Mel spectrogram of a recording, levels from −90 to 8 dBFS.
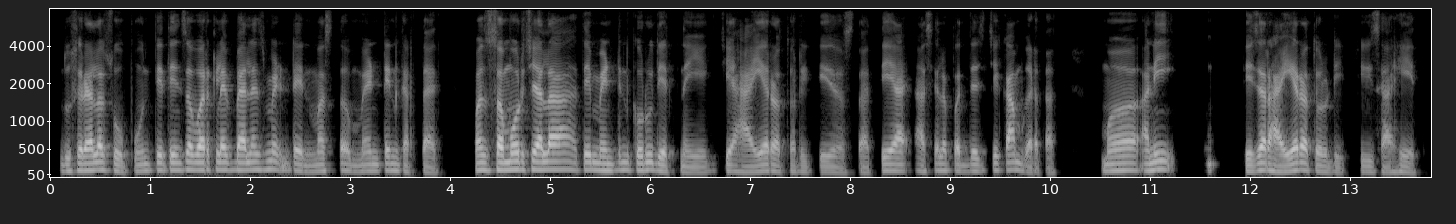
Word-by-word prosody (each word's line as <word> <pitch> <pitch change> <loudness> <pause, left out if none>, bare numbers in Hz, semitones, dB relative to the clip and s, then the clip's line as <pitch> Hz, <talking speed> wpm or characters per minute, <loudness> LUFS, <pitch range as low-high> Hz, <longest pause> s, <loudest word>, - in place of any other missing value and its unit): दुसऱ्याला 125 +4 +4
सोपवून 110 -1 -4
ते 135 - +3
त्यांचं 135 +1 +2
वर्क 135 +1 +4
लाईफ 135 -1 +4
बॅलन्स 140 +1 +3
मेंटेन 125 -7 -2
मस्त 115 0 -5
मेंटेन 115 +3 -4
करतायत. - - -6 0.4
पण 135 +1 +3
समोरच्याला 145 +1 +5
ते 140 - +3
मेंटेन 135 0 -1
करू 135 +2 +1
देत 115 -5 0
नाही. 95 -1 -6 0.2
जे 115 - -1
हायर 105 +3 0
अथॉरिटीज 100 -2 -6
असतात. 90 +1 -9
ते 120 - +1
अशा 115 +1 -2
पद्धतीचे 115 +3 -4
काम 135 +1 0
करतात. - - -6 0.5
मग 125 +3 +1
आणि 140 +5 0 0.7
ते 110 - +1
जर 135 +2 +5
हायर 105 +6 +4
अथॉरिटीज 100 -4 -4
आहेत, 90 -1 -6
120 Hz, 150 wpm, -23 LUFS, 105-135 Hz, 0.7 s, समोरच्याला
